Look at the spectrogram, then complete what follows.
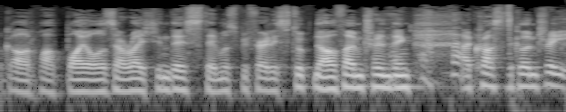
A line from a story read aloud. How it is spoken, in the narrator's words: He would have laughed out loud, first of all, and go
